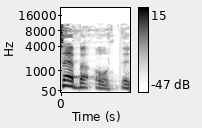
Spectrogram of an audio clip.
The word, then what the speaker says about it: Zebaoth: It's Zebaoth is why it's pronounced in Hebrew.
